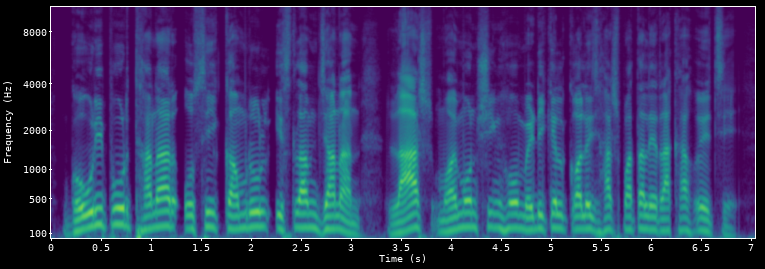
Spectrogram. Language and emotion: Bengali, neutral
